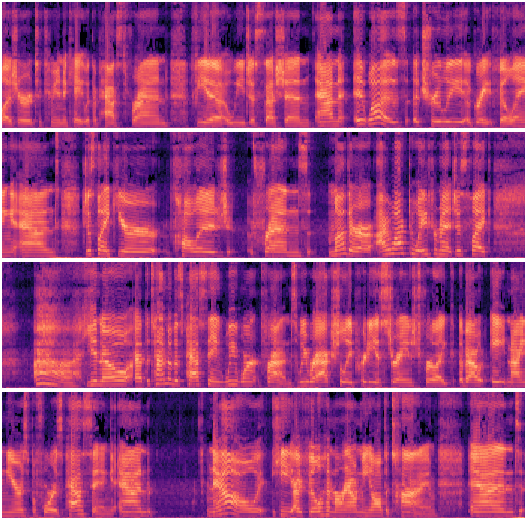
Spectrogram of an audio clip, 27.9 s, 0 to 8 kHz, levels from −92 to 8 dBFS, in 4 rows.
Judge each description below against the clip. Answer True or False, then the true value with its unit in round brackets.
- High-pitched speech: True (215 Hz)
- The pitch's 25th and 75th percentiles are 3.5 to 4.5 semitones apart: True (4.1 semitones)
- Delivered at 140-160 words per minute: True (155 wpm)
